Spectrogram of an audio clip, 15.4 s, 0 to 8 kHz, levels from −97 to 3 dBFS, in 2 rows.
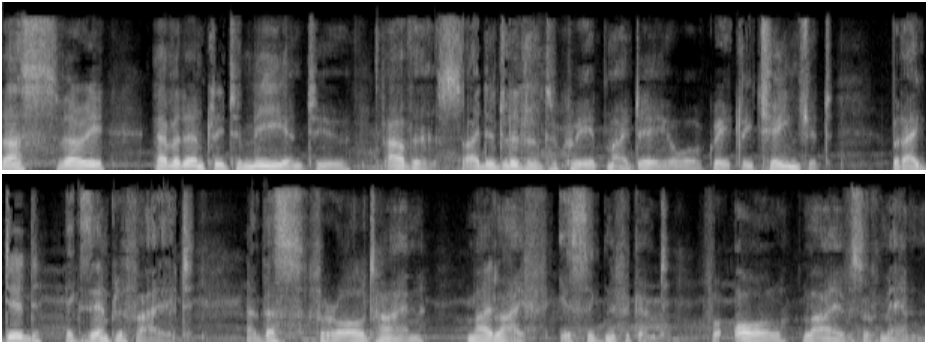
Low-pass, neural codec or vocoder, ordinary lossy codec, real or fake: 7.2 kHz; codec, 16 kHz, 8 kbps, FunCodec, trained on LibriTTS, 25 frames a second; AAC, 32 kbps; fake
